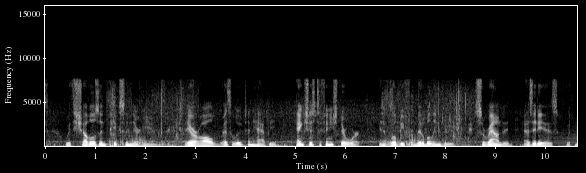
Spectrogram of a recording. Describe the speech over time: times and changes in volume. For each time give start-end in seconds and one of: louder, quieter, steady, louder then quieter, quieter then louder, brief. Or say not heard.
0.4-10.6 steady.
